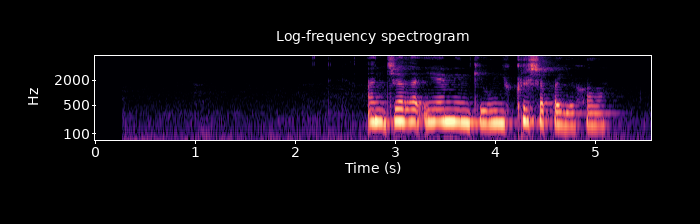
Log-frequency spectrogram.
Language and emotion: Russian, neutral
